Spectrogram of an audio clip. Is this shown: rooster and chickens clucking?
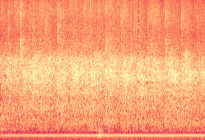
no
